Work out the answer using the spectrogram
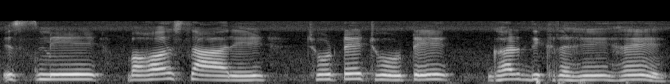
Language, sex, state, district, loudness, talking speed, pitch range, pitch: Hindi, female, Uttar Pradesh, Lucknow, -15 LUFS, 80 wpm, 210-235 Hz, 220 Hz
